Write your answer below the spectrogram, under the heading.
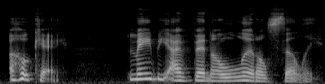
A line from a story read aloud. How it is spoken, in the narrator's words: Timmy the Tiger laughed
